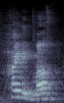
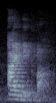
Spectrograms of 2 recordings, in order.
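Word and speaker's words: αἴνιγμα: And so, we pronounce this word not hynigma, but rather einigma.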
